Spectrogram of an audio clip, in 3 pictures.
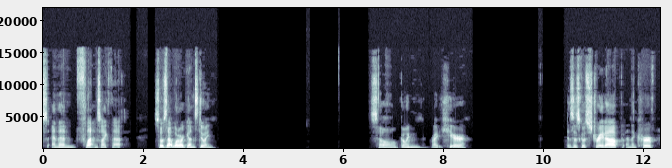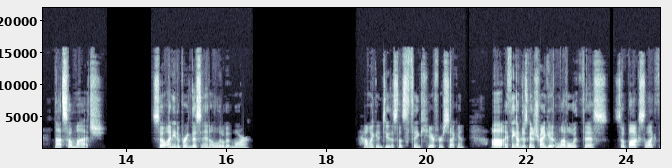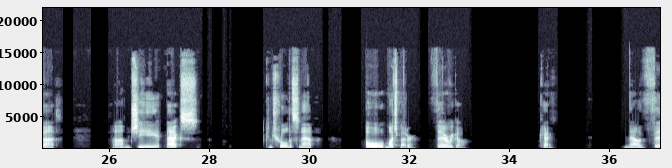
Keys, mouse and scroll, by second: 0.4-1.9 scroll down 1, 1.9 middle click, 4.6 middle click, 4.9 Tab, 5.3 Tab, 6.4-9.7 middle drag, 9.8 middle click, 10.9-12.5 middle drag, 13.5 Tab, 14.1-15.7 middle drag, 15.4-16.9 right drag, 17.6 a, 17.7-18.2 scroll up 1, 18.2-19.5 middle drag, 19.5-20.1 scroll up 1, 20.1-21.8 middle drag, 22.2 a, 22.5 a, 22.6 b, 23.6 b, 25.0-26.6 drag, 25.9 g, 28.5 Tab, 28.7-32.3 middle drag, 36.4-37.0 middle drag.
